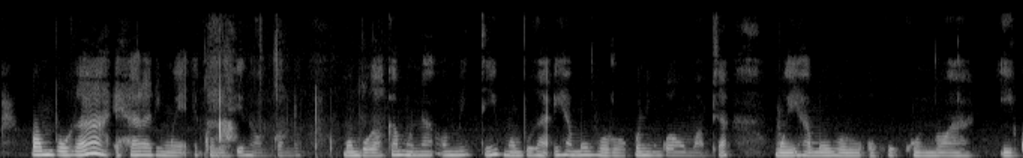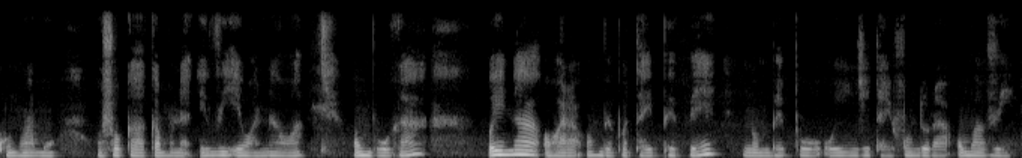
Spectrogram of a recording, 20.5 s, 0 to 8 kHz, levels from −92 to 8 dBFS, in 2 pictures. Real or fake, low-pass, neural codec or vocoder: real; 7.2 kHz; none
